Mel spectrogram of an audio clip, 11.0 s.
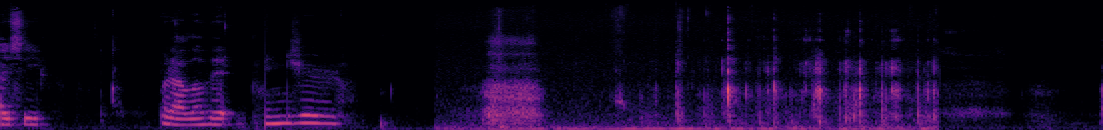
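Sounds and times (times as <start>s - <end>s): wet chewing mouth sounds: 6.1s - 9.4s.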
